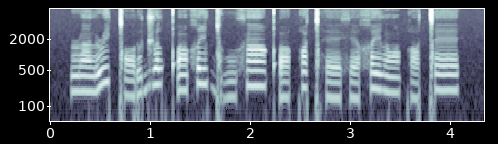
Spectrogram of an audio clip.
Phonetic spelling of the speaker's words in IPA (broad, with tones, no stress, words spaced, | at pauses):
ɹã˧l ɹɪ˥ǀɔ˩ɾʊ˧d͡ʒʊː˥l qʼõ˧χi˥l ɡ͡ǀuː˩xãː˥qʼʊː˩ qʊ˥ǀʰɛː˩xɛ˩ χe˥lɔ̃ː˧qa˩ ǀɛː˥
